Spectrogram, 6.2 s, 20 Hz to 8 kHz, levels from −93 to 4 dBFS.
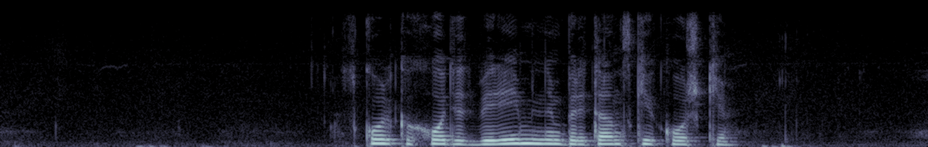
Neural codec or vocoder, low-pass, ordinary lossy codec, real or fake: none; 7.2 kHz; none; real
